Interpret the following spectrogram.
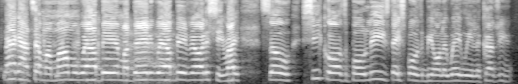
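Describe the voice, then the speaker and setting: Bright-voiced man telling a wild story. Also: extremely high pitch, flat delivery, a little fast, hardly any pauses, clear, resonant tone. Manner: slangy, profane, laughing storyteller. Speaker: guest. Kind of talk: animated storytelling.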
